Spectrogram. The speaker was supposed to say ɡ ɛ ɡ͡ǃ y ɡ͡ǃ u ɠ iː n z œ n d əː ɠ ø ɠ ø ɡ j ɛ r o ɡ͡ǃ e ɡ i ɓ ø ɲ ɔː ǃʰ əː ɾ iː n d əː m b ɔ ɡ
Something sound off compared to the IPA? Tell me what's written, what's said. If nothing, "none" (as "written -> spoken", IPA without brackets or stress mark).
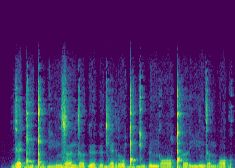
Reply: none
